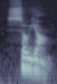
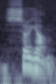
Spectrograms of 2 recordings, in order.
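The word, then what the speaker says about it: 소향: I'm pretty sure it's SoHyang. Is that correct? Like the H is semi-silent, and it SoHyang.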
